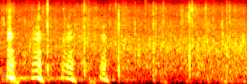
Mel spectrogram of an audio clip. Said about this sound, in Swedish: Ja, det är väl värt en applåd.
